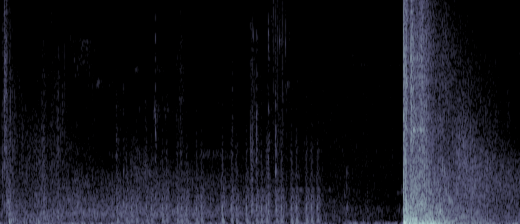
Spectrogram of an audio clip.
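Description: Rapid gunfire in Fortnite Battle Royale, a dense rattle of repeated shots for several seconds, then a loud, close blast that trails off, with no voices.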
